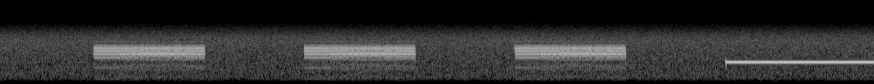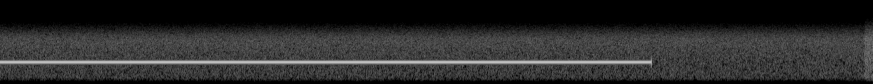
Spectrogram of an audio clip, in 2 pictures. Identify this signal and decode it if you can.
Emergency Alert System (SAME) tones (header bursts, then the 1050 Hz attention tone), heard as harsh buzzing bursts, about 520.83 baud, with radio hiss and a squelch burst at the end.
